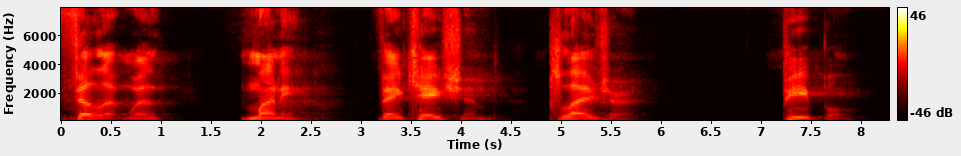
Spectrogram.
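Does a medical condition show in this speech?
Yes: ALS; struggles with swallowing, choked seriously on saliva, windpipe tightened, couldn't breathe.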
